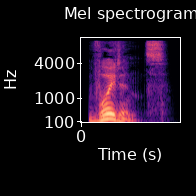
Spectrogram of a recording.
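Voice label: "voidance", British English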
